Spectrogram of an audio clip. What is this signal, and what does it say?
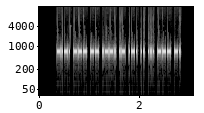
Morse code, heard as a keyed tone, about 53 wpm, 700 Hz. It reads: COMPARISON
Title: Sentences from Top 1600 Words - New Word Drill Alt - 50wpm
